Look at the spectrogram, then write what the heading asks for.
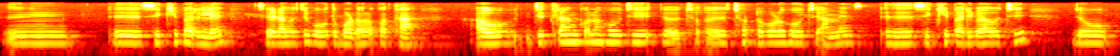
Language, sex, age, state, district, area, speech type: Odia, female, 30-45, Odisha, Mayurbhanj, rural, spontaneous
